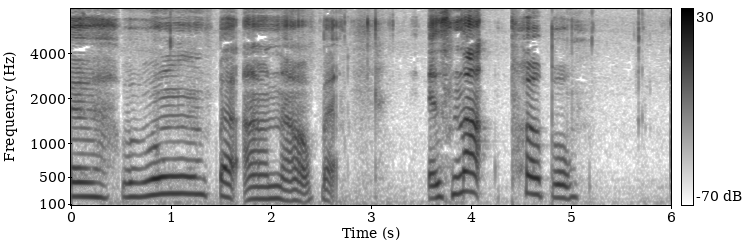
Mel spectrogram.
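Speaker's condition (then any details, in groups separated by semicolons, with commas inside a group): Speech impairment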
